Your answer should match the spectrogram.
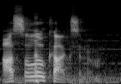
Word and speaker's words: Oscillococcinum: Oscillococcinum.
